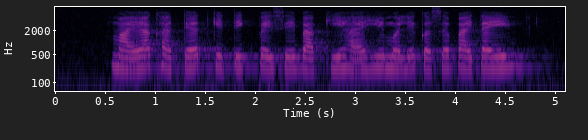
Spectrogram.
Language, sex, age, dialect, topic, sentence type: Marathi, female, 25-30, Varhadi, banking, question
